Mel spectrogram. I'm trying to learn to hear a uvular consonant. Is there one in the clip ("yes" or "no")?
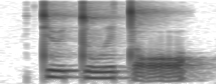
no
